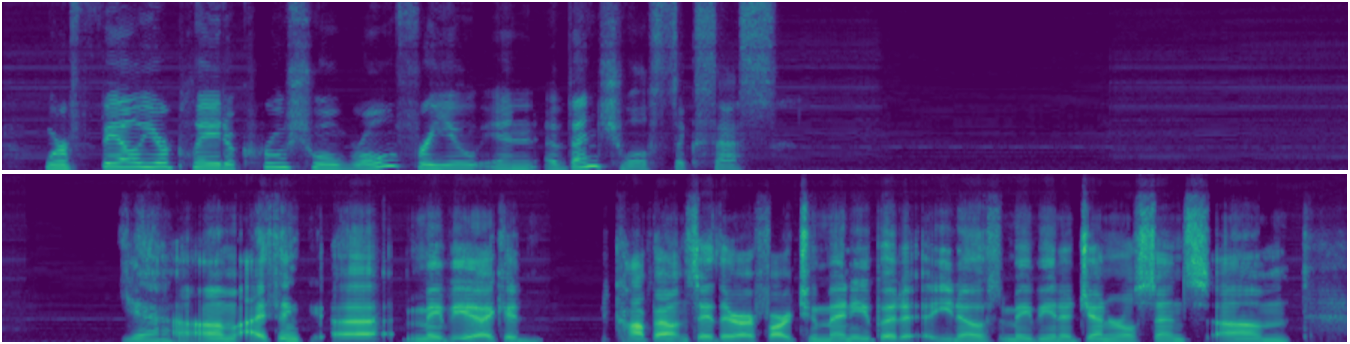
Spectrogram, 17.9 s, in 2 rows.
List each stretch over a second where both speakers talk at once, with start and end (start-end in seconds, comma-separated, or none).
none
